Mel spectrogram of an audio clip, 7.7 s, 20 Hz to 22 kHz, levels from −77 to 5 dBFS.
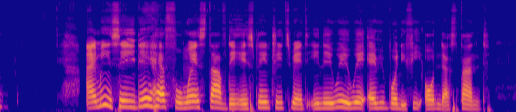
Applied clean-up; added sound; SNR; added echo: none; none; none; none.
